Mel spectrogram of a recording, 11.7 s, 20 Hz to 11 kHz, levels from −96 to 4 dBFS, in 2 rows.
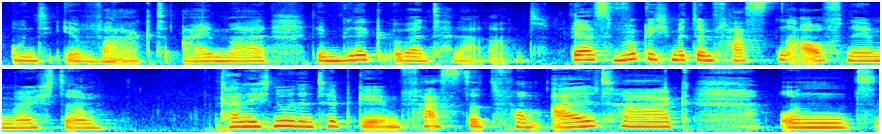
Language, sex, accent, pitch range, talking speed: German, female, German, 175-210 Hz, 140 wpm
